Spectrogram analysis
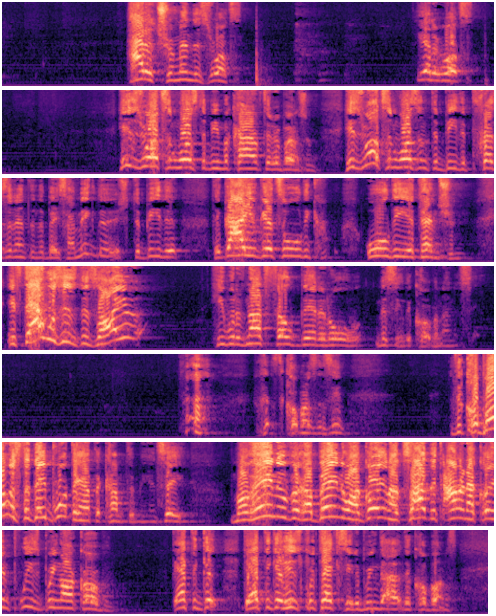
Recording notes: Shiur recorded in Yeshivas Ohr Reuven, Monsey NY.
